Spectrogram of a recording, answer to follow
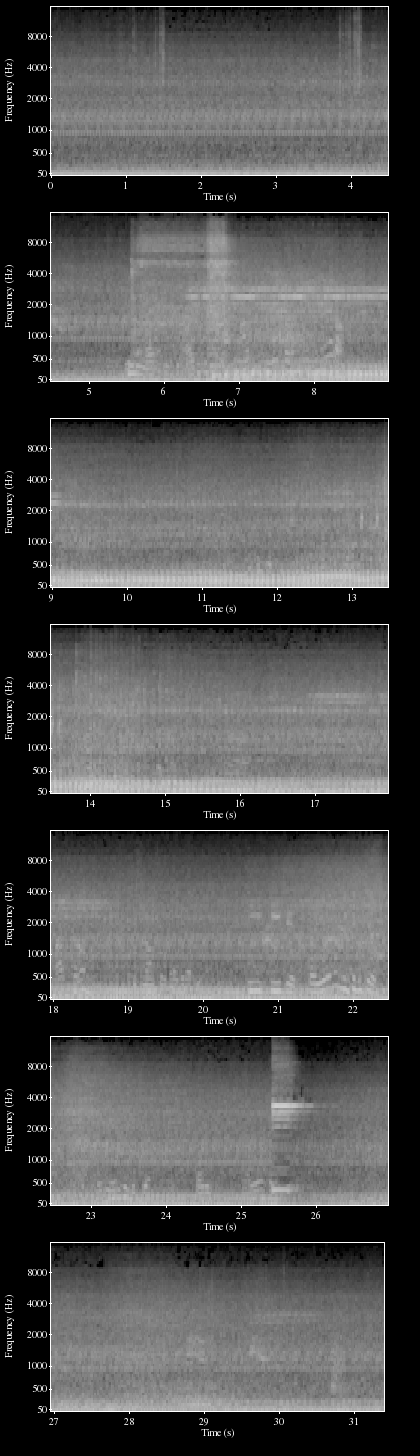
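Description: Car engine idling with a steady low hum, growing louder for several seconds from about six seconds in, and a short horn toot a few seconds before the end.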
